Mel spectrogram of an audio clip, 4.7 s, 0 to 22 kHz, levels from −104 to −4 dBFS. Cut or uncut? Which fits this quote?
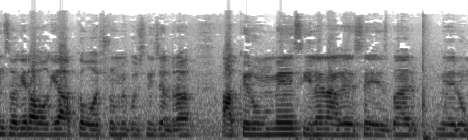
uncut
